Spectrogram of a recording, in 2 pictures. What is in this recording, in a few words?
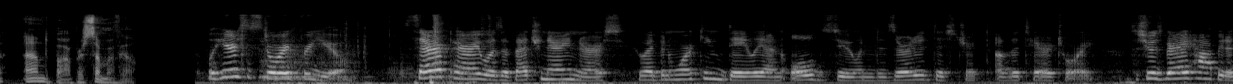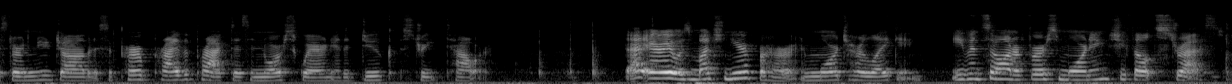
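florida, International Dialects of English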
